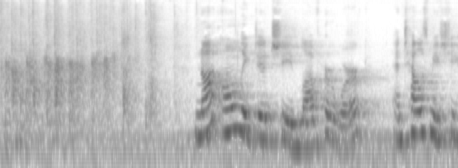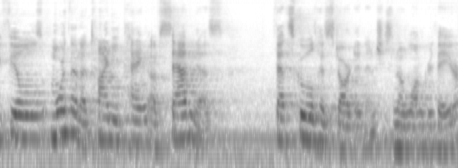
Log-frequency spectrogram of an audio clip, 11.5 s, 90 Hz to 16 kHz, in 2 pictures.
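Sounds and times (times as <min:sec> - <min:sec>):
audience applause: 0:00.0 - 0:02.1
speech: 0:02.4 - 0:08.5, 0:09.2 - 0:11.4.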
